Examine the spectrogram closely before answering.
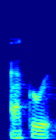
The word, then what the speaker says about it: accurate: Accurate notes. The word is pronounced accurate. We need the y sound, like in yes and yesterday. Your, plus the sound. Your, like your name. Accurate.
